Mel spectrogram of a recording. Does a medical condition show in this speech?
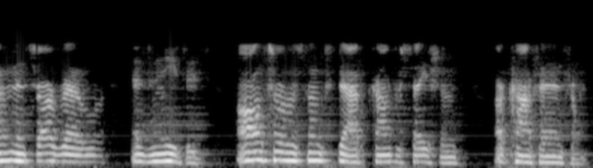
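Yes: multiple sclerosis.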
